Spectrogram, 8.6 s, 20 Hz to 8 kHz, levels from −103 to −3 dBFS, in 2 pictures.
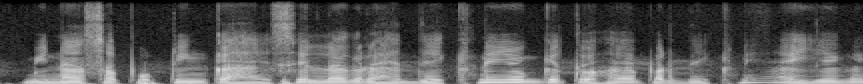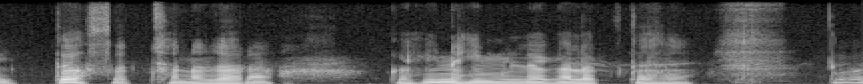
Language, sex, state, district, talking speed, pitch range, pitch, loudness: Hindi, male, Chhattisgarh, Kabirdham, 160 wpm, 125-140 Hz, 130 Hz, -21 LUFS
